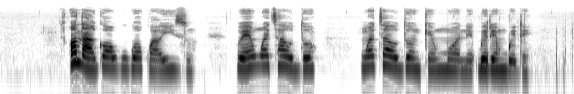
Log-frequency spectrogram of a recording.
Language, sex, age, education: Igbo, female, 15-29, tertiary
